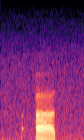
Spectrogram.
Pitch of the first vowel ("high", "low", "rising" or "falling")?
low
